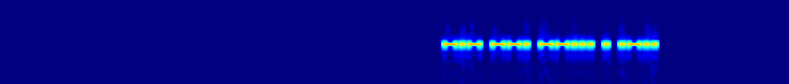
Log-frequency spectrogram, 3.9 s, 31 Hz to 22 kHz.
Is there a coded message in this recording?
Yes: Morse code from 2.2 to 3.3 s, heard as a keyed tone, about 60 wpm, 700 Hz. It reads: KG7EL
